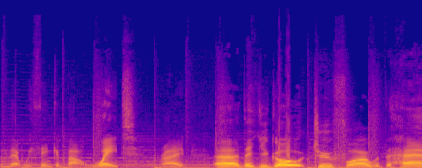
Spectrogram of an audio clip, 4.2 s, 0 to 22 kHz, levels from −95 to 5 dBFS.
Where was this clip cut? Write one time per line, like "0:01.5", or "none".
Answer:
0:02.0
